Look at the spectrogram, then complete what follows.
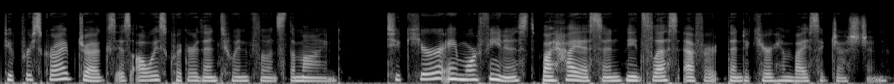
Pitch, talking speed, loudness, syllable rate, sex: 185 Hz, 175 wpm, -20 LUFS, 4.7 syllables/s, female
